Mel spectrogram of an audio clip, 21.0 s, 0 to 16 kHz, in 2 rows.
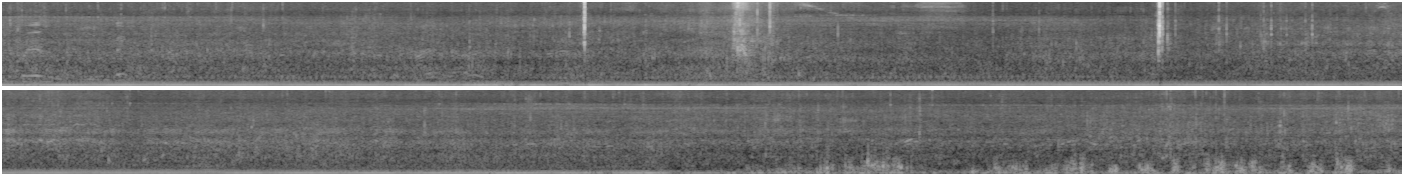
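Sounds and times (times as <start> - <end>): boat engine droning: 0.0 - 21.0
sharp clicks: 4.1 - 7.9, 8.6 - 10.0.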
